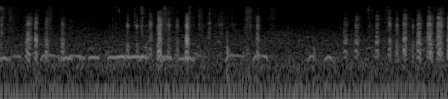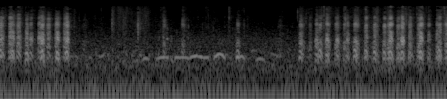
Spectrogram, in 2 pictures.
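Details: Arrow-marked babbler eating at a campsite: loud bursts of harsh, rapid chattering notes in fast runs, pausing and starting again, over a low wavering cooing from another bird in the background.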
